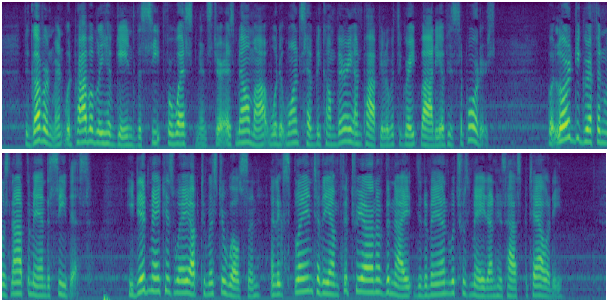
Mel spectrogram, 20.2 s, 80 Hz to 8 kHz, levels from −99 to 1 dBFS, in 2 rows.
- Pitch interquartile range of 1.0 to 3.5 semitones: No, average, 5.0 semitones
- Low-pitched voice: No, high, 200 Hz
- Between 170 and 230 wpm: Yes, average, 185 wpm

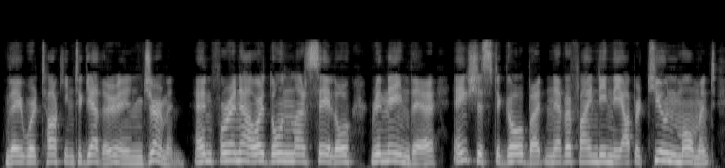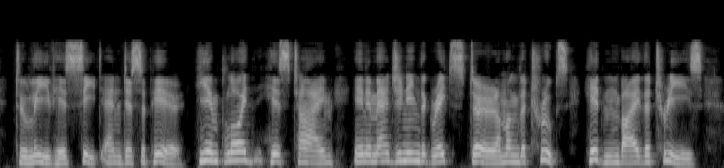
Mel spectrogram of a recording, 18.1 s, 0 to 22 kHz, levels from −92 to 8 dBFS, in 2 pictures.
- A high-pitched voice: No, medium, 165 Hz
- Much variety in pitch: No, average, 3.2 semitones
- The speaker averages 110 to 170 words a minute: Yes, average, 150 wpm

